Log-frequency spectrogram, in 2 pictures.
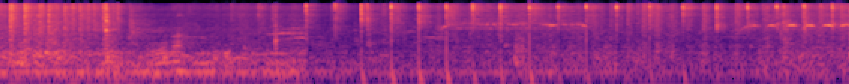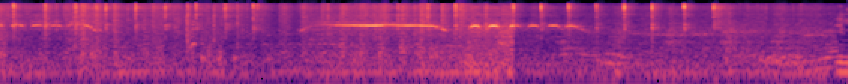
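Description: Racing pigeons released from their loft at dawn, their wings flapping in repeated bursts at close range, with faint cooing under a steady low background hum.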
